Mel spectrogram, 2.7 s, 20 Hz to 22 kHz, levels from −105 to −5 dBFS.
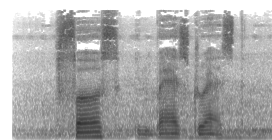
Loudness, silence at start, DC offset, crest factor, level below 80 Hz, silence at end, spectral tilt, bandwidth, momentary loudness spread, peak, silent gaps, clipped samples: -29 LUFS; 0.3 s; under 0.1%; 20 dB; -76 dBFS; 0 s; -2.5 dB/octave; 16.5 kHz; 11 LU; -12 dBFS; none; under 0.1%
